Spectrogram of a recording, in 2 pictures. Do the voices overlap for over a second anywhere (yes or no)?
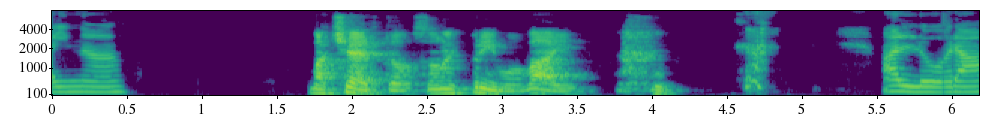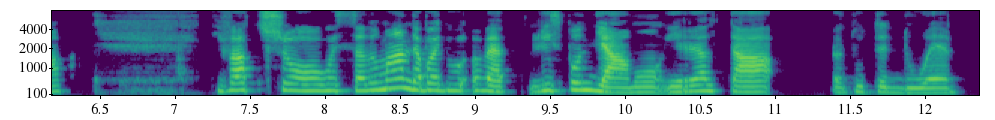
no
